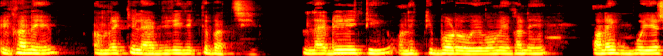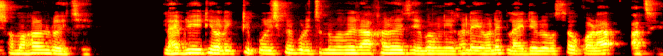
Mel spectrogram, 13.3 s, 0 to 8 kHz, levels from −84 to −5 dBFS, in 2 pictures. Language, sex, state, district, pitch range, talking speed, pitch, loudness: Bengali, male, West Bengal, Kolkata, 155-175 Hz, 135 wpm, 165 Hz, -18 LUFS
